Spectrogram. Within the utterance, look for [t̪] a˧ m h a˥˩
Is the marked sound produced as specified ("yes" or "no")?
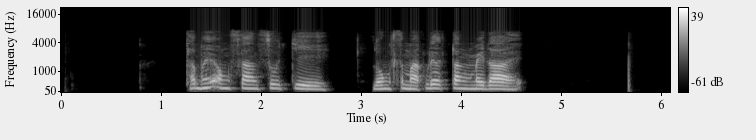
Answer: no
